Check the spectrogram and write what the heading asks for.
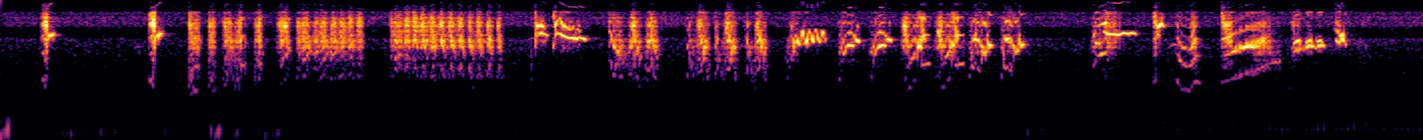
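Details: Red siskin song used to train small songbirds: dense, fast high twittering with rapid rolls, buzzy trills and sharp slurred whistles running almost continuously, clear and loud throughout.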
